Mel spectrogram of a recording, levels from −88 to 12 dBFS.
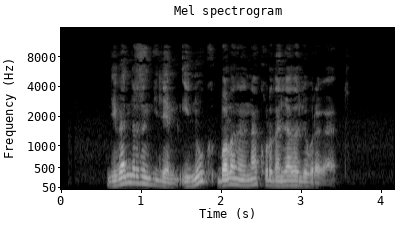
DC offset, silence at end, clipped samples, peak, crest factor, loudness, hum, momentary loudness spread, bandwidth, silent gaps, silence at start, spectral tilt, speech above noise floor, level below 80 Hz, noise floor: under 0.1%; 0.75 s; under 0.1%; -4 dBFS; 22 dB; -26 LUFS; none; 10 LU; 11.5 kHz; none; 0.6 s; -7 dB/octave; 44 dB; -66 dBFS; -69 dBFS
